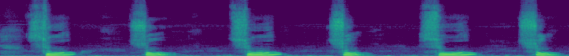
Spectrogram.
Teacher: Sad baris depan bunyi dia su. Tebal. Lidah terangkat sikit.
